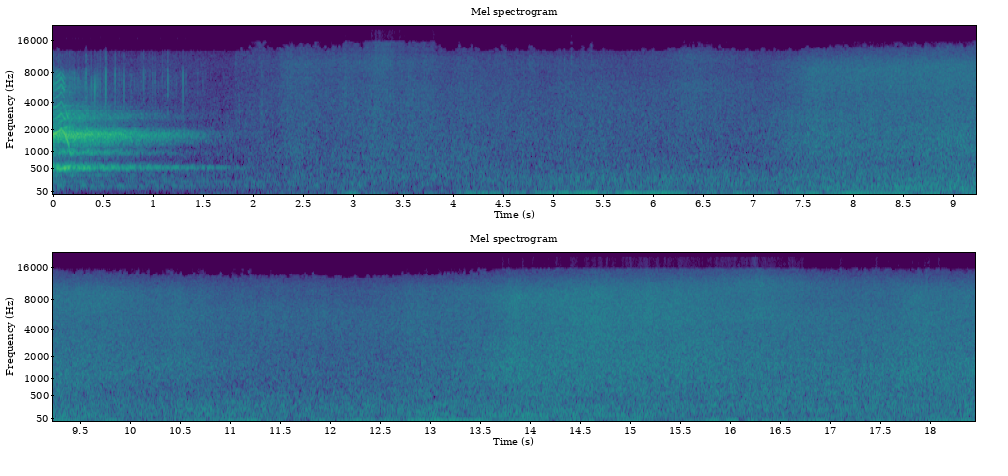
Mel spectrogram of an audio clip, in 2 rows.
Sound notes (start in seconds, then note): 4.2 waves lapping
